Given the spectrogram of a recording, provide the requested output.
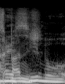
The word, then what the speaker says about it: Arecibo: Erkipo? ins All. – Es ist A ah, Arecibo. Spanisch.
